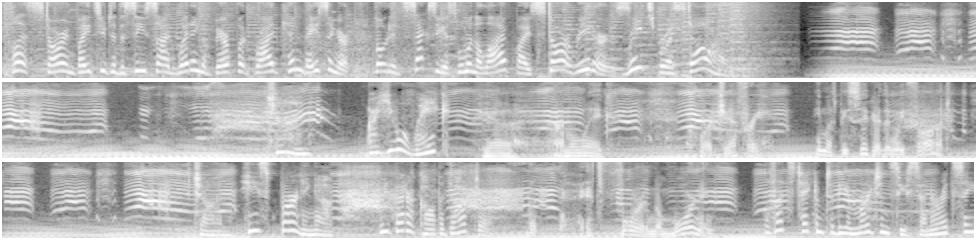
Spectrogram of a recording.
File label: Voice Over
